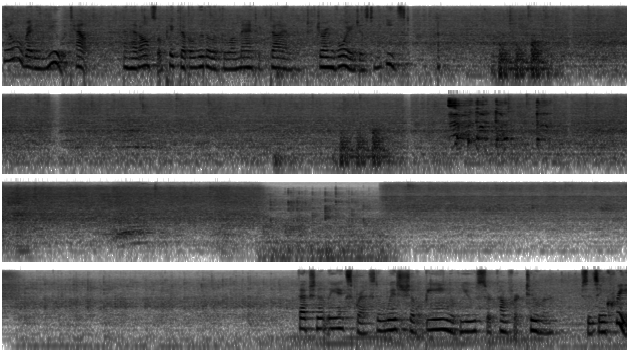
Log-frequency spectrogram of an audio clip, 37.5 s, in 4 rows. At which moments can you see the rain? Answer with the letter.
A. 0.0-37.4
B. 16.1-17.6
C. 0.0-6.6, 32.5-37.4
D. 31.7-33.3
A.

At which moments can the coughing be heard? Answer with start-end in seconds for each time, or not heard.
16.1-17.6.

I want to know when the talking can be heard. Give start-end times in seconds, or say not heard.
0.0-6.6, 32.5-37.4.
